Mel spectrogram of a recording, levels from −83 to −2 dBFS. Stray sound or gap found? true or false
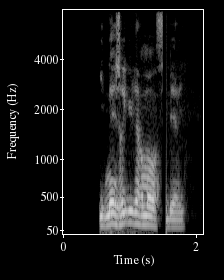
true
